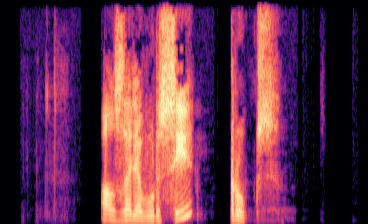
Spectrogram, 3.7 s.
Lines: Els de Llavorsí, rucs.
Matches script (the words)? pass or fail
pass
